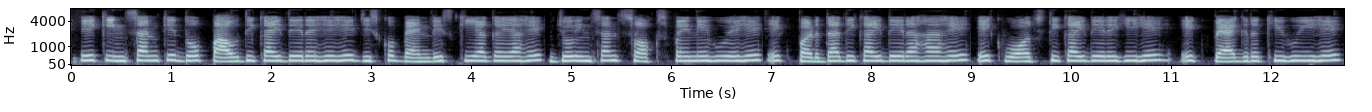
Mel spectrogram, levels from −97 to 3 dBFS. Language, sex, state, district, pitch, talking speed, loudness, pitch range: Hindi, female, Maharashtra, Pune, 240 Hz, 175 wpm, -17 LUFS, 230-245 Hz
